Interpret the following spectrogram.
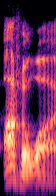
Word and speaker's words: Ottawa: I see okay and and you live in uawa am I pronouncing that correctly pretty close I think that's fine of course it's the arrived from a a native indigenous word here but uh Ottawa yes uh live from Ottawa Canada Canada's greatest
